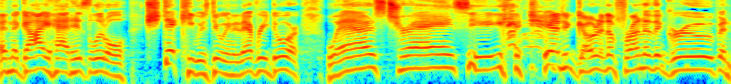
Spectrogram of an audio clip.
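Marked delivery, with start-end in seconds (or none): 3.3-5.0 eerie, pitched-up haunted-house guide voice. Describing a tour guide's routine at every door, mock-spooky tour guide voice. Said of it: "Like it was spooky?".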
